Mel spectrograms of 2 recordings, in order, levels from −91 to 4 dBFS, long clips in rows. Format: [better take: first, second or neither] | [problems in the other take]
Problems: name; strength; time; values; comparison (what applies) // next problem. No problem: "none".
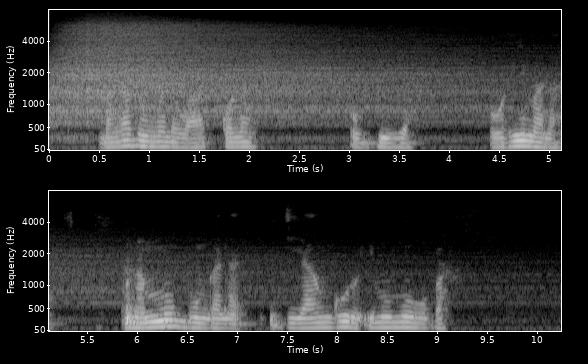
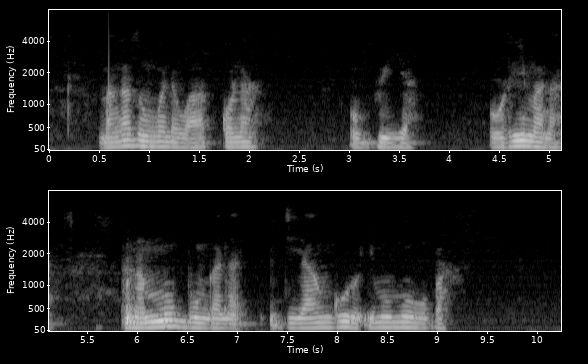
second | background sound (Gong); 13 dB below the speech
